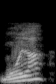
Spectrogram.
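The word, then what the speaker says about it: 뭐야: characters on the right which is not chinese but korean pronounces moya which means what which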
